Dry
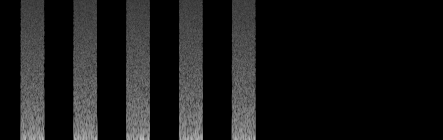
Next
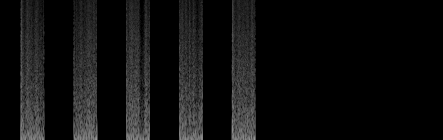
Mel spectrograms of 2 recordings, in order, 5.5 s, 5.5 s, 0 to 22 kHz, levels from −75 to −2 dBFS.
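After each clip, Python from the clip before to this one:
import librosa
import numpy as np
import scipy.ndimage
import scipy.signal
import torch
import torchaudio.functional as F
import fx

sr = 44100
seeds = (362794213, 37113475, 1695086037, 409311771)

y = fx.over_compress(x, sr, threshold_db=-32.0, ratio=-0.5)
y = y * 10.0 ** (-2.0 / 20.0)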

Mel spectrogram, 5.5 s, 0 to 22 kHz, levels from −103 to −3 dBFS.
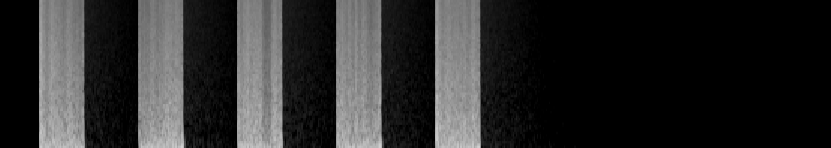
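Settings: y = fx.band_widen(x, sr, depth_pct=70)
y = y * 10.0 ** (7.5 / 20.0)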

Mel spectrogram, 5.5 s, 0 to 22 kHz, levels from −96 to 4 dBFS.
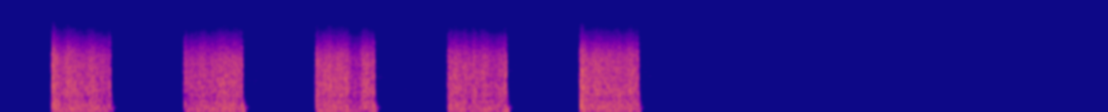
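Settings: y = fx.cabinet(x, sr, low_hz=120.0, low_slope=12, high_hz=2800.0, hz=(180.0, 330.0, 500.0), db=(-6, -5, -10))
y = y * 10.0 ** (-3.5 / 20.0)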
